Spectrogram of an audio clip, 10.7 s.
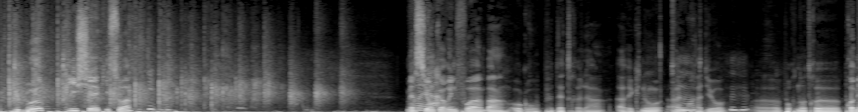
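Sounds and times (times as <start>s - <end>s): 
scattered audience applause for two photographers: 0.0s - 4.5s
speech: 0.2s - 2.3s, 5.1s - 10.7s.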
